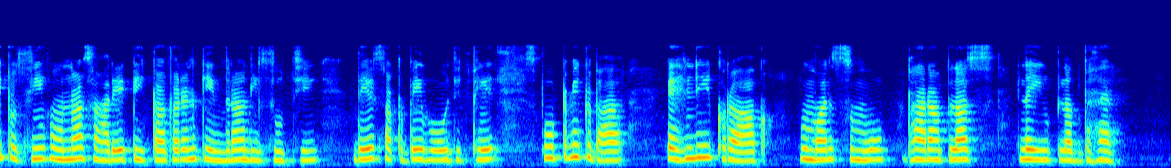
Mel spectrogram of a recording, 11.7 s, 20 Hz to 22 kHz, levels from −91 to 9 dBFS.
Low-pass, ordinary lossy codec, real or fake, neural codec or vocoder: 7.2 kHz; none; fake; autoencoder, 22.05 kHz, a latent of 192 numbers a frame, VITS, trained on one speaker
